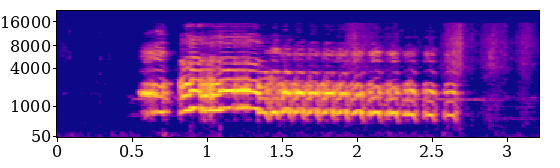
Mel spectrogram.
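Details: Rooster giving a funny, unusual crow: a short opening note, then a long harmonic call that breaks into a fast stuttering run of about ten pulses, like laughter, ending after roughly two seconds.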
